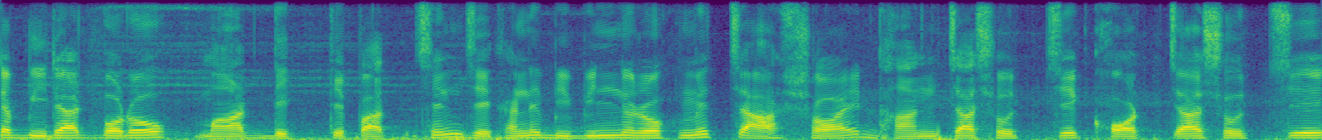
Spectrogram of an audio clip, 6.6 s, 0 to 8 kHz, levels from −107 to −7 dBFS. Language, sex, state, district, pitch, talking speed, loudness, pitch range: Bengali, male, West Bengal, Dakshin Dinajpur, 130 Hz, 155 wpm, -16 LUFS, 125-140 Hz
